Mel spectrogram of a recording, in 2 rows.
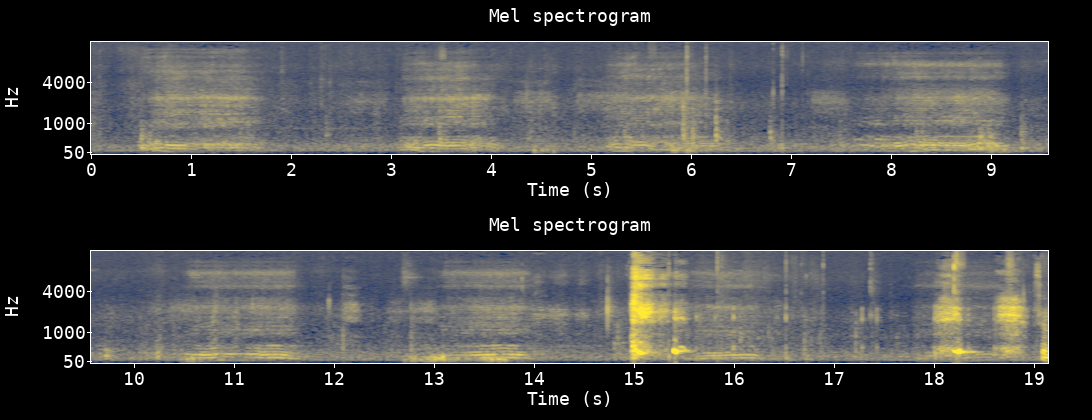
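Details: Steady, rattling snores about 20 breaths a minute from a sleeping adult man said to be inebriated, recorded around 3:30 am, with a couple of louder noises near the end; snoring.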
